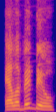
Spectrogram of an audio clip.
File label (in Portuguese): "ela bebeu", portugues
